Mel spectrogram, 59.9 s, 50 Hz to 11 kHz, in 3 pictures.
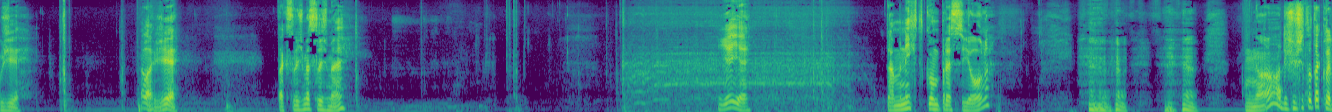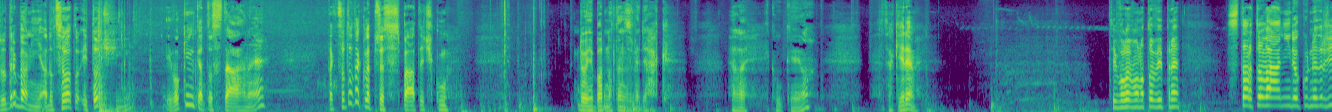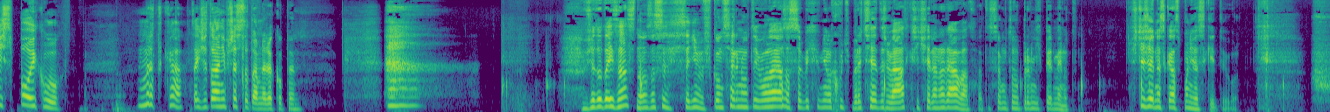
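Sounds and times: starter motor cranking engine: 9.2s - 13.4s, 19.4s - 28.0s, 32.4s - 38.8s.

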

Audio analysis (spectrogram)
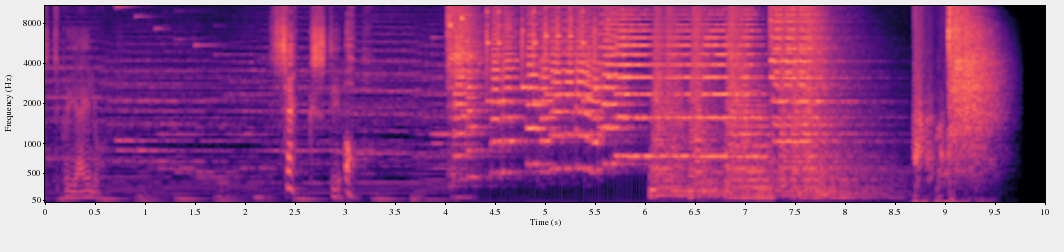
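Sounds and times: music: 0.0s - 8.6s.

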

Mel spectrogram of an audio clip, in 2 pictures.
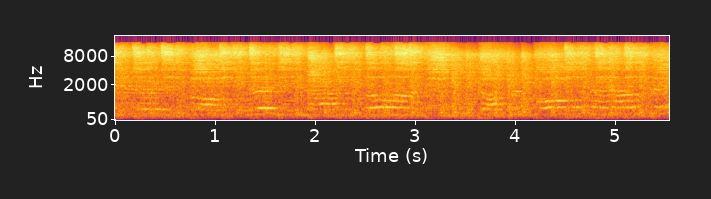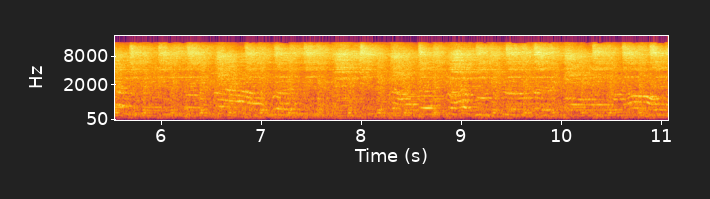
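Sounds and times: live metal band playing: 0.0s - 11.0s.

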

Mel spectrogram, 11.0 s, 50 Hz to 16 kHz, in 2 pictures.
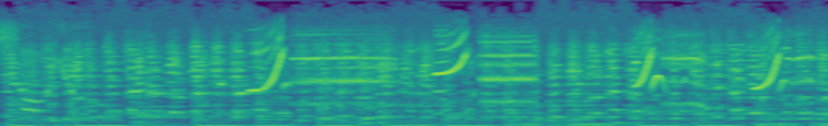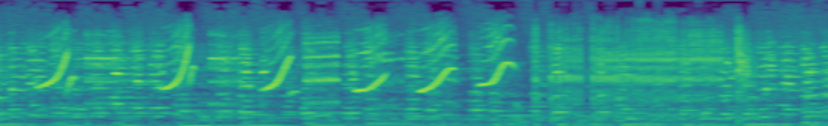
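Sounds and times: orchestral cartoon music: 0.0s - 11.0s
rising whistle-like glide: 1.6s - 3.6s, 4.2s - 8.9s.

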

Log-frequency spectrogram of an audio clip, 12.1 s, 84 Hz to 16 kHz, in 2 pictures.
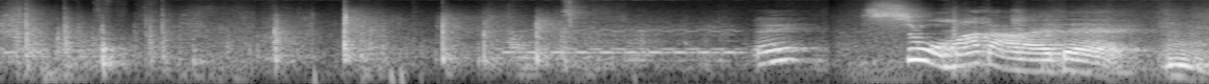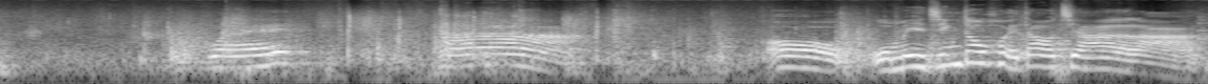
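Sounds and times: steady held tone: 2.5s - 4.2s.

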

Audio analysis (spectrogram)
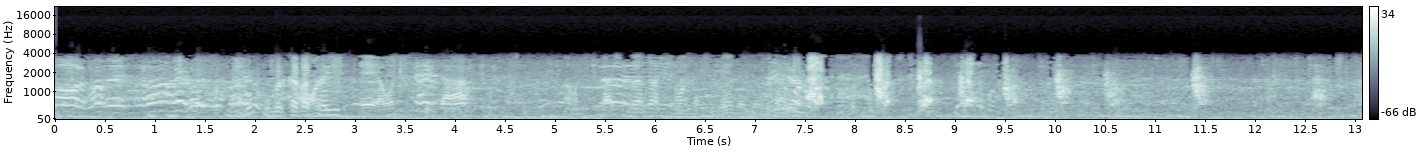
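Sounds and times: street chatter: 0.0s - 13.0s
dog barking: 7.5s - 10.8s, 11.4s - 11.6s, 12.6s - 12.8s.

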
